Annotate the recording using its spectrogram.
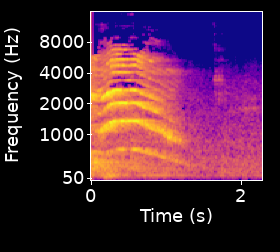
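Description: A high-pitched, drawn-out vocal cry from a person, rising and then falling in pitch over about a second before fading away.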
